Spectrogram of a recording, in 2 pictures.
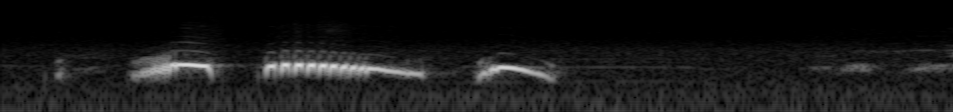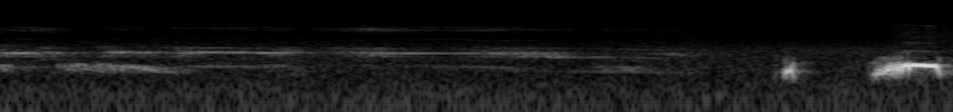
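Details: Husky decoy spotted dove luring wild birds: a full four-part coo with a pulsed, falling long note, a pause filled by faint softer cooing, then the phrase beginning again.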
